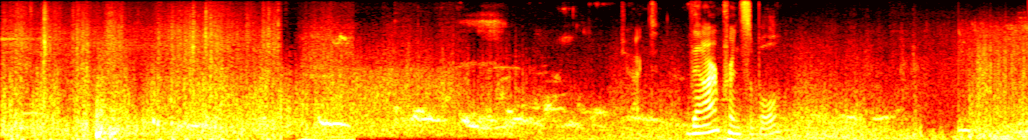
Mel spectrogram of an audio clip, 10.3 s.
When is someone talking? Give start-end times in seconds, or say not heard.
6.2-7.8.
